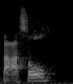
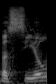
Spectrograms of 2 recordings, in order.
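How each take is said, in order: First: The name sounds like the herb basil. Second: The name does not sound like the herb. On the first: The speaker calls it wrong. "and not Basil, because Basil just seems dumb" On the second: The speaker calls it right. "I've decided to start calling it Basile"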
